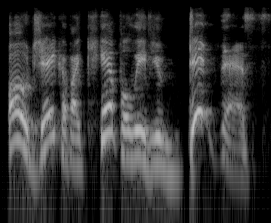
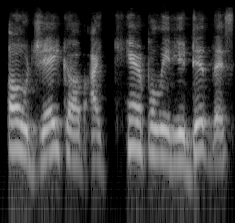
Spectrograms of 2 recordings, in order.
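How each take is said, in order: First: It sounds delighted and amazed. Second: It sounds angry and scolding.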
